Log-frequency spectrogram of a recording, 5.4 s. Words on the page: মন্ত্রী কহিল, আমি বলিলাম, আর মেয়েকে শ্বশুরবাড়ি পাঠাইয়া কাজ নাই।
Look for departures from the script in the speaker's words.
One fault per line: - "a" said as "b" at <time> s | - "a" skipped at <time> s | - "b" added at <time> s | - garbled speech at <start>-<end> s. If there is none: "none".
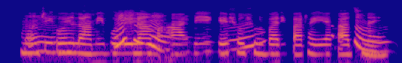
none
